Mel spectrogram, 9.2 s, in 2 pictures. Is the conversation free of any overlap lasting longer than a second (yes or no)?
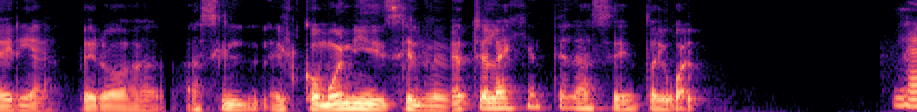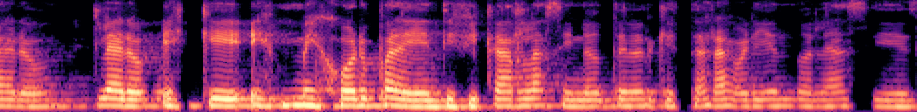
yes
